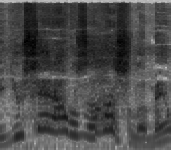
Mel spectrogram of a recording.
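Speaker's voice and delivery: ordinary delivery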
